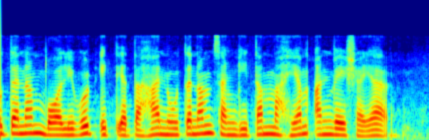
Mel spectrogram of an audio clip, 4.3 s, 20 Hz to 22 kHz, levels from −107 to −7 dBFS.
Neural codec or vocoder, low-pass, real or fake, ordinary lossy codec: codec, 16 kHz, 4 kbps, FunCodec, trained on LibriTTS, 50 frames a second; none; fake; none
